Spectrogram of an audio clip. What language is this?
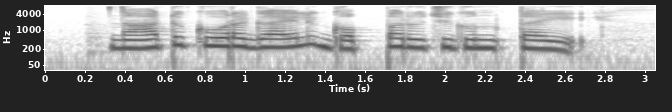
Telugu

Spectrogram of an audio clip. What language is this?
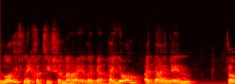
Hebrew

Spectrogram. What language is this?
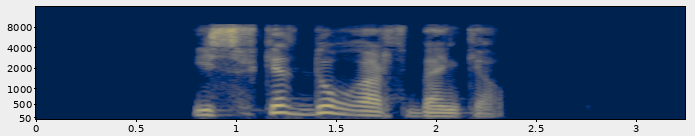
Kabyle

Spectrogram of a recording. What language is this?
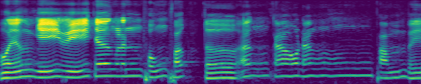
Vietnamese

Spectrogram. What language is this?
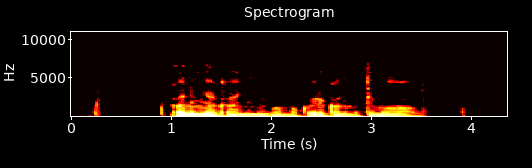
Kinyarwanda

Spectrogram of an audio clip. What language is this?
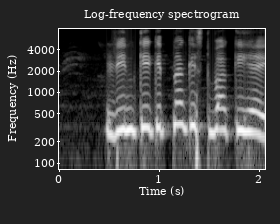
Magahi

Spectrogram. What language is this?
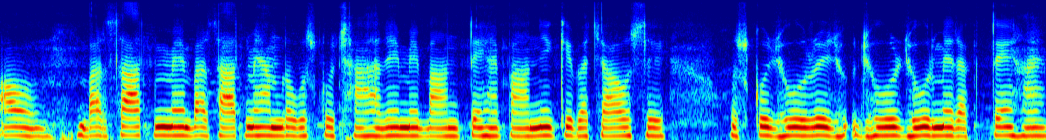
Hindi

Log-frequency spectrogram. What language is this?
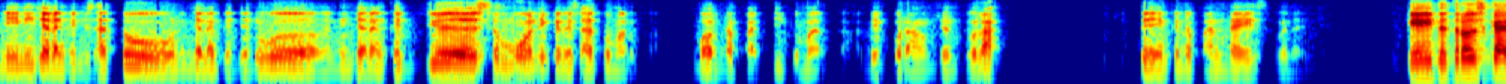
Malay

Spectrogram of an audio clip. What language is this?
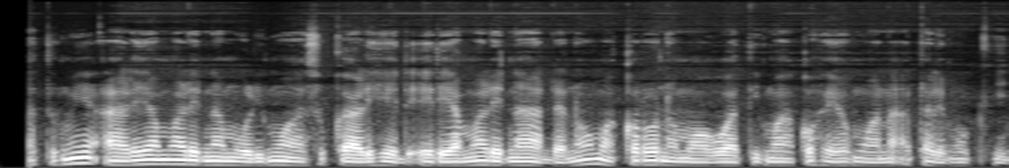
Kikuyu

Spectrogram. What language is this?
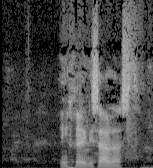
Persian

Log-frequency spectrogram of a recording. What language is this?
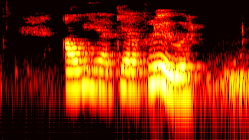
Icelandic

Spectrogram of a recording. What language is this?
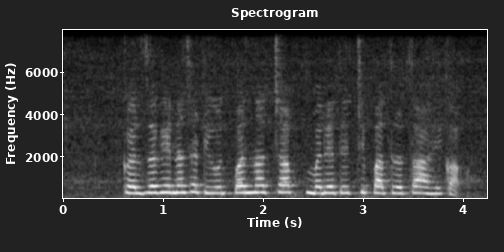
Marathi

